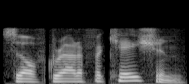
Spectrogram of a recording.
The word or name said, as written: self-gratification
